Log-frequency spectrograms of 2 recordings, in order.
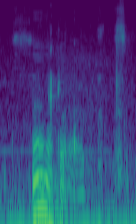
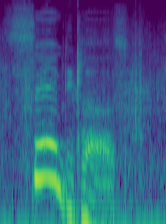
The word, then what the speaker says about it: Santa Claus: Santa Claus. Or as the Americans say, Sandy Claus.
